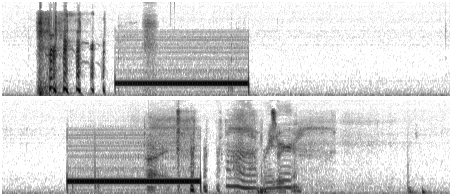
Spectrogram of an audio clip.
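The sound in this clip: A telephone dial tone after hanging up: two flat, steady stretches of about two seconds each, separated by quiet. A rapid burst of clicks comes first, and brief voice-like sounds follow the second tone.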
